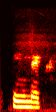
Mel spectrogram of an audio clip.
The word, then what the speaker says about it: Pheonix: Adam Curry finally said my name, and he said it right for a change, instead of screwing up the pronunciation of my non-NA name. He actually said Phoenix.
